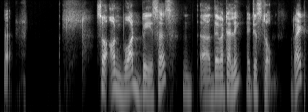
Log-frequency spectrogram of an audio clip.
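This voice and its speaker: An Indian English-accented man leads an online technical class, walking through each step and often pausing on "right?". His voice is bright and fairly forceful. The sound is dry and close, with no room around it. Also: mid-range voice, no room sound. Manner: explains step by step, checks in with "right?", many fillers. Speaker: database administration trainer.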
